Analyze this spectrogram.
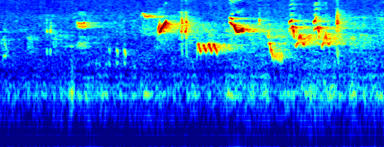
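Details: ['Nightingale singing a varied phrase of scattered high whistles, slurred notes and short clicks, louder and denser in the middle, over a quiet background.']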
